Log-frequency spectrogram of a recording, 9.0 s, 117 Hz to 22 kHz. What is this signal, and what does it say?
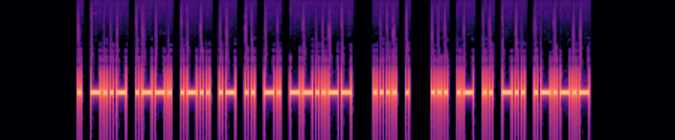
Morse code, heard as a keyed tone, about 28 wpm, 700 Hz. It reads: EXPLAIN, HE SAID.
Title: Sentences from Top 1100 Words 28wpm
